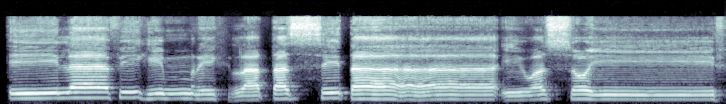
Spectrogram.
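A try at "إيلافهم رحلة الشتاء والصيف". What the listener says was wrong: Huruf sya, rihlatashi, bukan tasi. Ilafihim rihlatashi. Rihlatash, rihlatash, sh, sh. Rihlatashi.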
